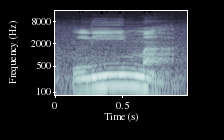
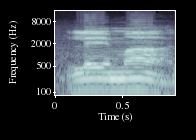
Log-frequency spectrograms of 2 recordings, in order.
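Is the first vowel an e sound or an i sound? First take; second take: i sound; e sound. First: The first vowel is a full, clear i. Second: The first vowel sounds like a short e. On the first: The speaker calls it right. "li kasrohnya itu sempurna" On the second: The speaker calls it wrong. "Banyak yang membaca itu lema"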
